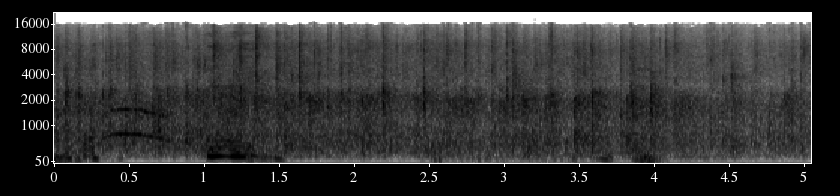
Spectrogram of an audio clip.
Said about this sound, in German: Und vielleicht können wir an der Stelle auch echt mal den ganzen Dienstteams hier einen riesen Applaus geben, damit das hier immer so läuft, oder? Jawohl.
